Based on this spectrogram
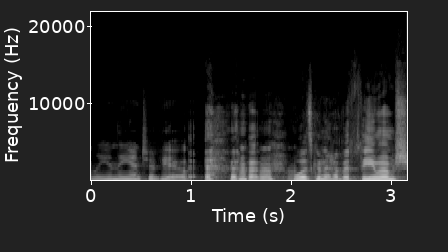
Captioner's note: both laughing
